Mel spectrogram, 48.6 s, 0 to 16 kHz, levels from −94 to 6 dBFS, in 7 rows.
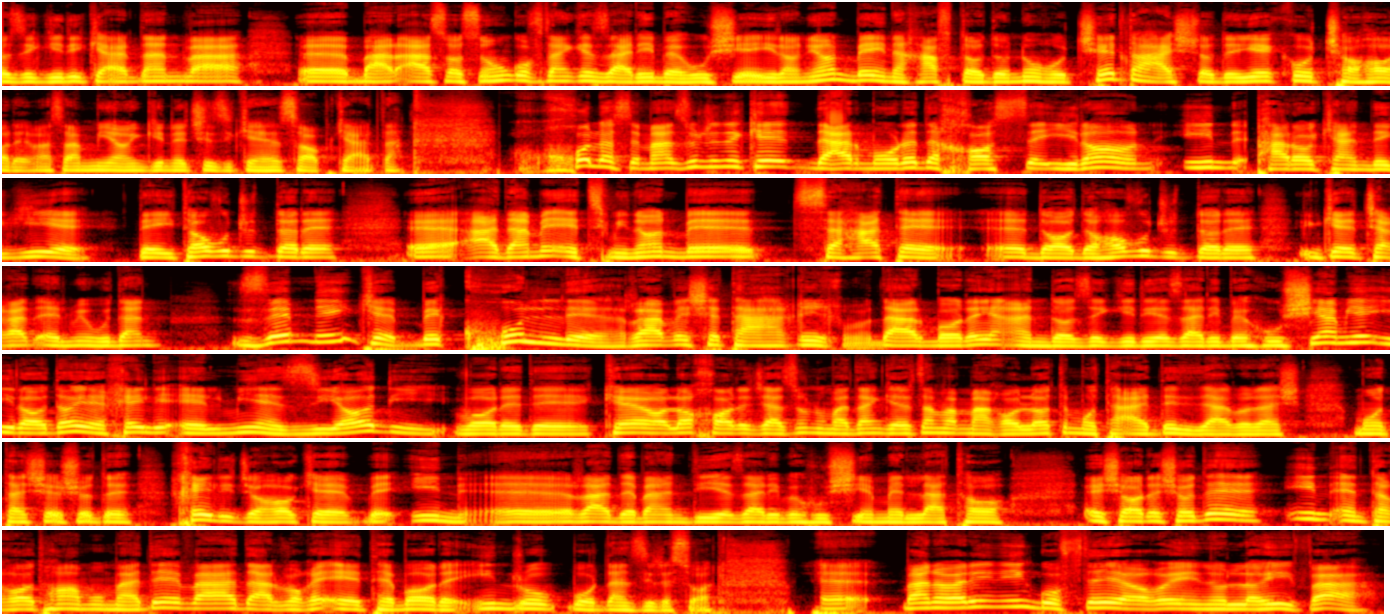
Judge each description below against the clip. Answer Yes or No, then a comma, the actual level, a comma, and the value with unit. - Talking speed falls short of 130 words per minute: No, average, 140 wpm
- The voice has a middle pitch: Yes, medium, 150 Hz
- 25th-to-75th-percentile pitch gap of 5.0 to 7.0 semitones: No, average, 4.1 semitones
